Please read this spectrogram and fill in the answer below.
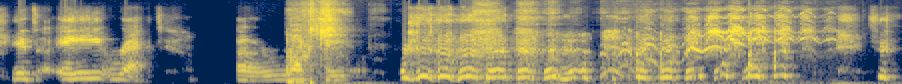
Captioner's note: laughter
